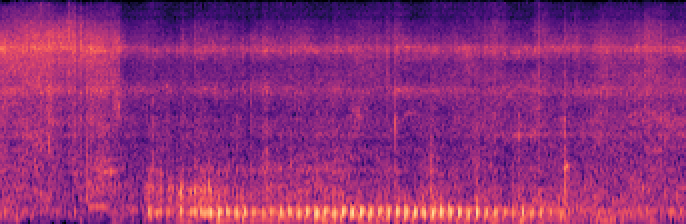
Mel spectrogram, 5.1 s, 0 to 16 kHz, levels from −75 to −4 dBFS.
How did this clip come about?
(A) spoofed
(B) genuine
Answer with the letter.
A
